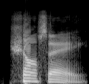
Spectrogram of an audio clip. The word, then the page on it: chasse: American English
